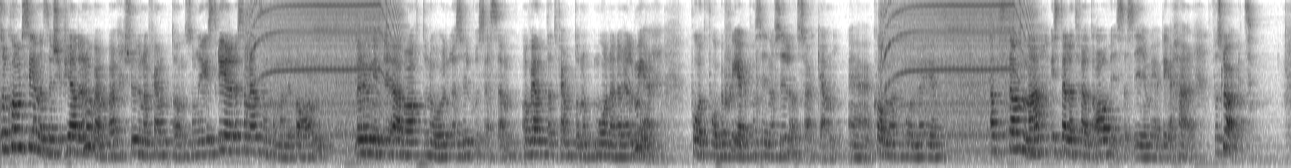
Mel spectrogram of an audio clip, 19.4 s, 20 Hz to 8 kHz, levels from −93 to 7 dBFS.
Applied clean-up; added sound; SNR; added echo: none; Domestic sounds, home sounds; 8 dB; reverberation time 0.6 s.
